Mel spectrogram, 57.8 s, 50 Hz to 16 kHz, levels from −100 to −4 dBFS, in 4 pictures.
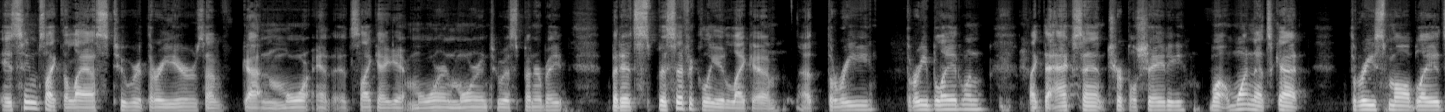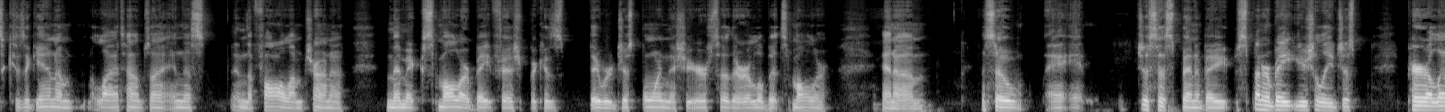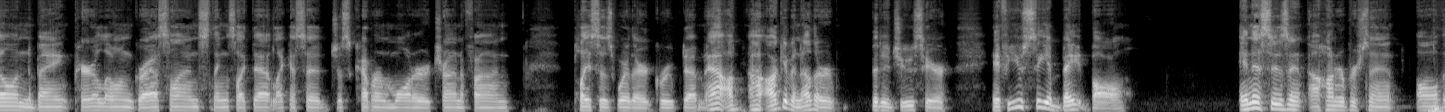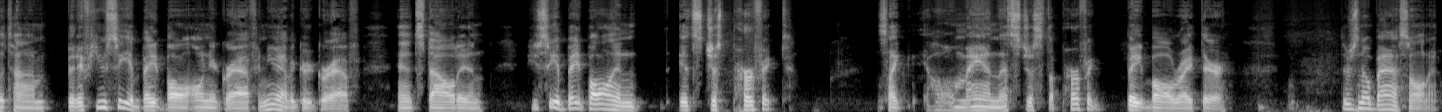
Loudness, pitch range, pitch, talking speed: -26 LUFS, 105-130 Hz, 110 Hz, 190 wpm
